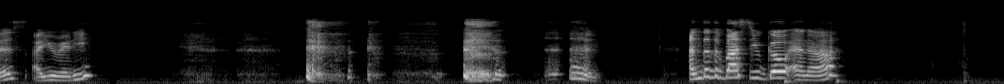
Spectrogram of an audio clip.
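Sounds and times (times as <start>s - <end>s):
woman coughing: 3.0s - 3.9s, 4.6s - 6.0s.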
